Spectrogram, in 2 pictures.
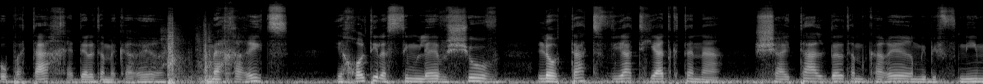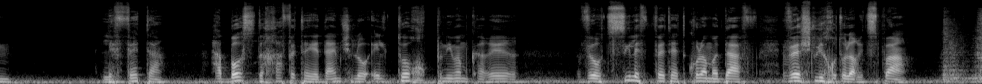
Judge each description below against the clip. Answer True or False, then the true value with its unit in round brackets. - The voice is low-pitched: True (125 Hz)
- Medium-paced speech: True (115 wpm)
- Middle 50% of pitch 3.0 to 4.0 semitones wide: True (3.3 semitones)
